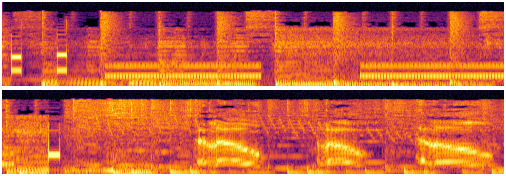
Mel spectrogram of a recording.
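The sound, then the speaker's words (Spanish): Touch-tone dialing of a telephone number to the White House: a few quick beeps, then two long steady dual-tone signals, followed by a voice speaking. “A ver, déjenme marco otra vez a la White House.”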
